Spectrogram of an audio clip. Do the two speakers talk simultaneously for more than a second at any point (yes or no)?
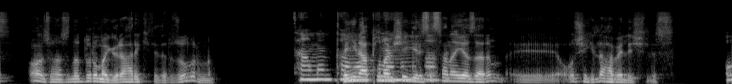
yes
